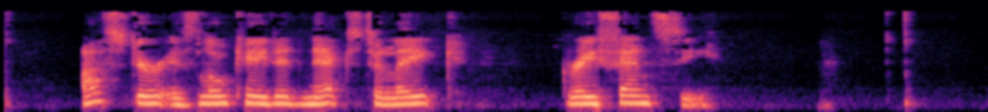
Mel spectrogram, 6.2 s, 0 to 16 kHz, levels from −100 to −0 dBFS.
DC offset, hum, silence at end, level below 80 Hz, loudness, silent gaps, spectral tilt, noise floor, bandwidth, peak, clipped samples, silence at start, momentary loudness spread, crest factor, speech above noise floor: under 0.1%; none; 0.5 s; -62 dBFS; -20 LUFS; none; -4.5 dB/octave; -71 dBFS; 11.5 kHz; -6 dBFS; under 0.1%; 0.5 s; 12 LU; 16 dB; 52 dB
